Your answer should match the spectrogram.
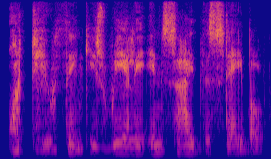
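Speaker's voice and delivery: soft hushed question; whispering. A narrator's reading. Jill whispering into Tyrion's ear, soft and hushed. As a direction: whisper it close to his ear. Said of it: "trying to whisper in his ear".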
